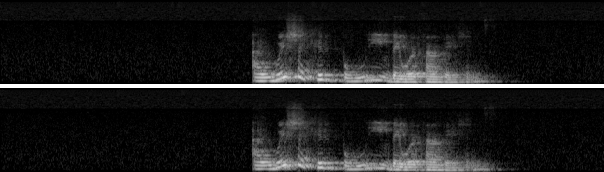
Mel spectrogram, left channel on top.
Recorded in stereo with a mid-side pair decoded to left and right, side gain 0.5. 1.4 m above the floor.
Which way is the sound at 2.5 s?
15° left.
